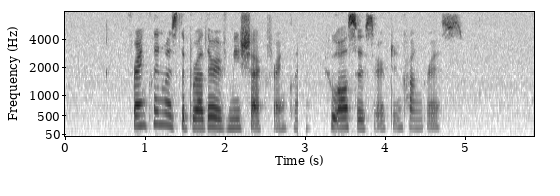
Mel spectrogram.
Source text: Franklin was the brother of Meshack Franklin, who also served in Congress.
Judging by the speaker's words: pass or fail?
pass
